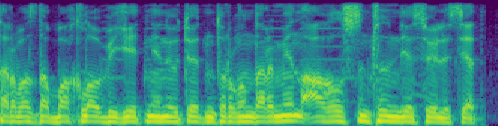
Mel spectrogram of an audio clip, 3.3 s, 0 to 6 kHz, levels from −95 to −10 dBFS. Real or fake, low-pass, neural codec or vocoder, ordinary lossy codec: real; 5.4 kHz; none; none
